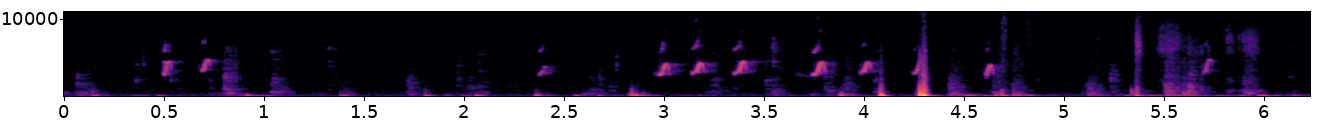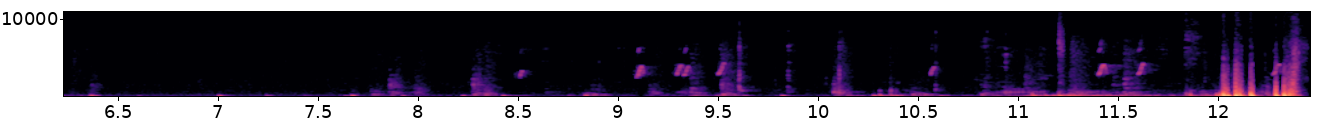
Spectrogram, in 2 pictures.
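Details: Scattered thin, high peeps from first-day lavender Ameraucana chicks, often in quick groups of two or three, amid regular pecking taps and later loud rustling and bumping.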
